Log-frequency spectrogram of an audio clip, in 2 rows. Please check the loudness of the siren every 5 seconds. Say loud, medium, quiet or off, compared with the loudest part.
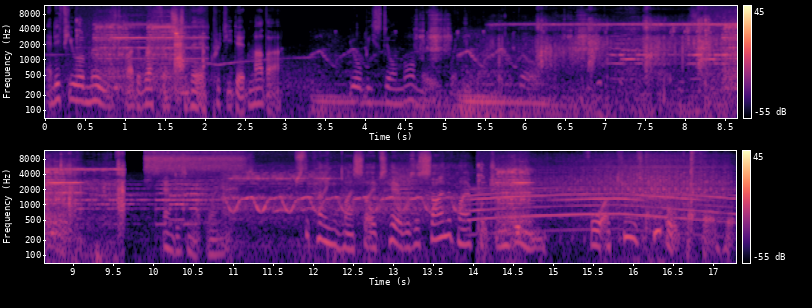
medium, loud, loud, loud.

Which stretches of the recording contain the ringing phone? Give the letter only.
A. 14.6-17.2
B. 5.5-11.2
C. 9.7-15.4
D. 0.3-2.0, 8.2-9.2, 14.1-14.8
D.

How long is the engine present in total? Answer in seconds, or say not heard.
3 s.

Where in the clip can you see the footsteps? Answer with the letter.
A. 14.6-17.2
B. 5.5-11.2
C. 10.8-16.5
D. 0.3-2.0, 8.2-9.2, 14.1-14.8
B.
